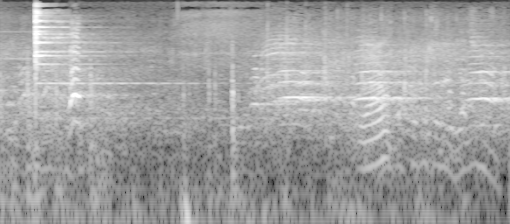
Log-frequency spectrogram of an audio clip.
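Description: Boxing ring bell struck once, ringing with a bright, fading tone that marks the end of the round.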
